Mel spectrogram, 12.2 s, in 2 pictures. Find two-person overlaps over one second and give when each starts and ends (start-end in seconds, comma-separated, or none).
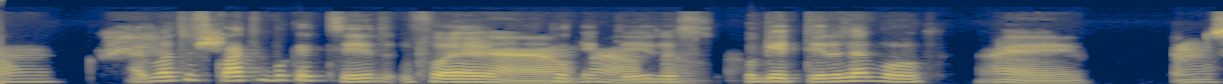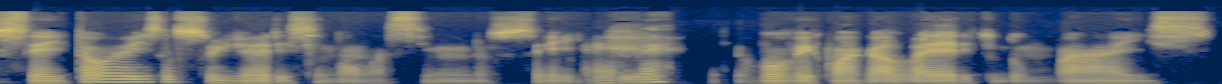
2.3-3.6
